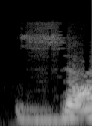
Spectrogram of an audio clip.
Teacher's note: Sound is voiced. Place is alveolar, and manner is fricatives. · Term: za sound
